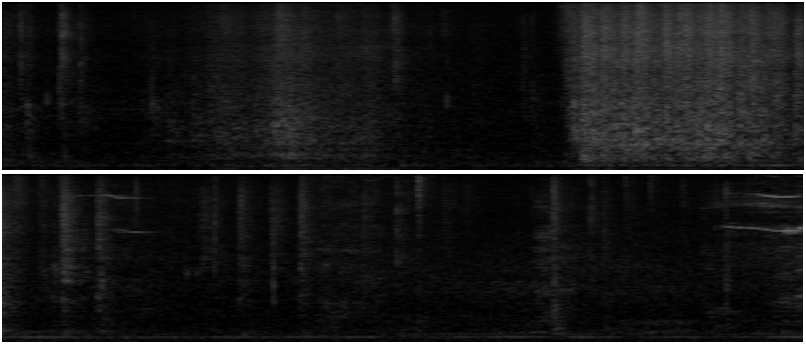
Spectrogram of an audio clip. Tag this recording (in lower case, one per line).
bird
inside a small room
